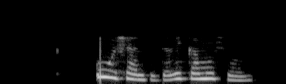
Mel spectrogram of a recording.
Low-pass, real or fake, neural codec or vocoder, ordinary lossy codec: 3.6 kHz; real; none; Opus, 16 kbps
